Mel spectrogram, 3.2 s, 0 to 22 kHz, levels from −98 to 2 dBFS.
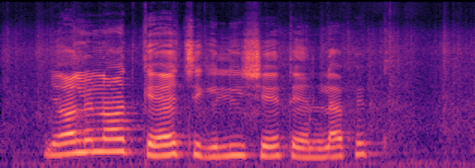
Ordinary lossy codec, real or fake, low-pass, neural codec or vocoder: none; real; none; none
